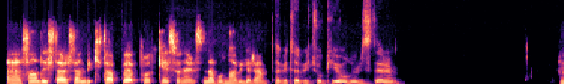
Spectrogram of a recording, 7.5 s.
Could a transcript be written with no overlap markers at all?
Yes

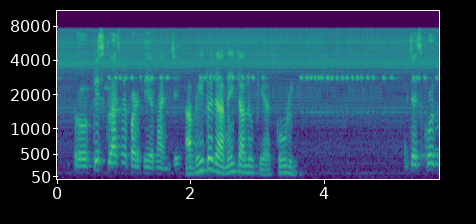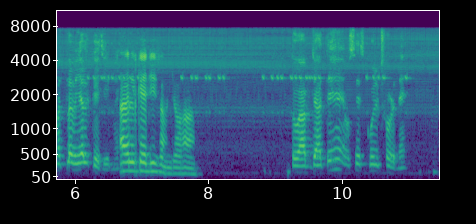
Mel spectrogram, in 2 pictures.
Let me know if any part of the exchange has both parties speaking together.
No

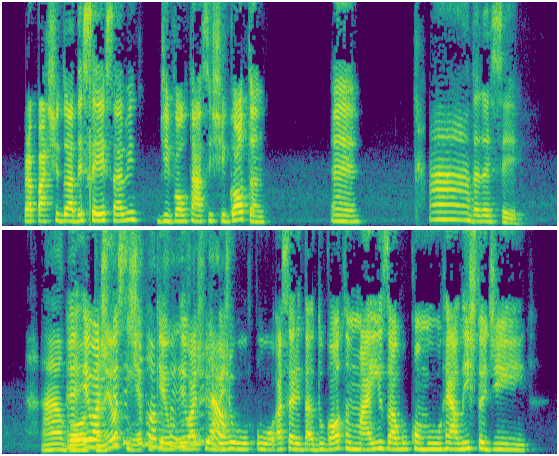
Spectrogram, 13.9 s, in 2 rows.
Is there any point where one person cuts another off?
Yes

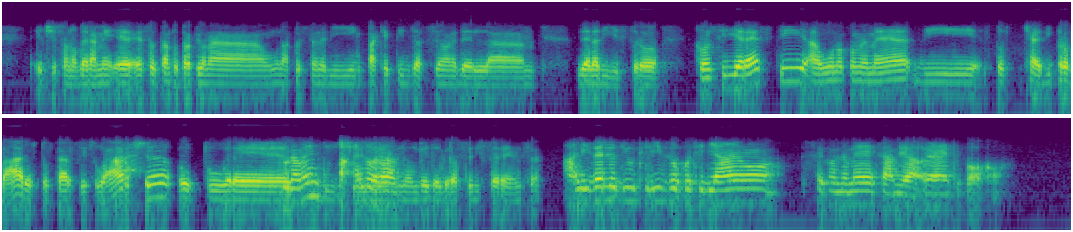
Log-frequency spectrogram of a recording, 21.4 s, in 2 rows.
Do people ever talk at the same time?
Yes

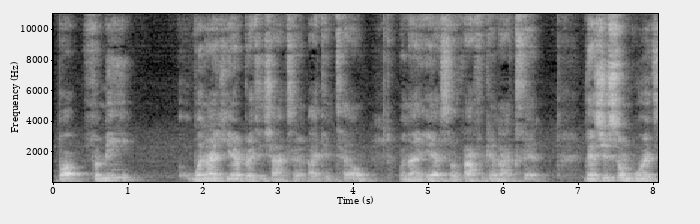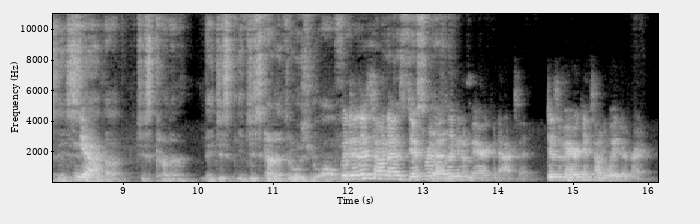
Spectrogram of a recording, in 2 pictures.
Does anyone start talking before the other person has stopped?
Yes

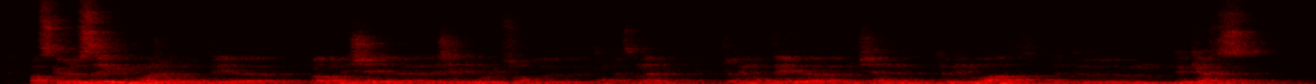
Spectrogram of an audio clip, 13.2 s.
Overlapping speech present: No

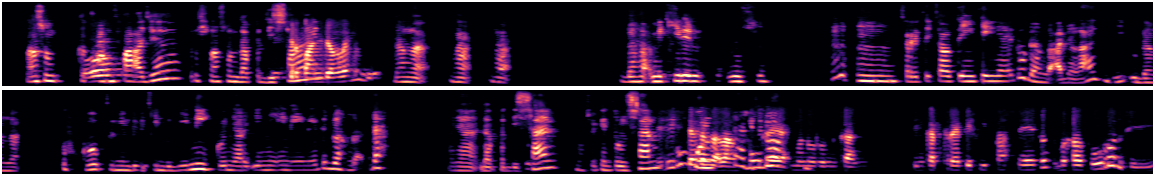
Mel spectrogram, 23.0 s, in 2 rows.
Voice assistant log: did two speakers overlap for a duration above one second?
Yes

